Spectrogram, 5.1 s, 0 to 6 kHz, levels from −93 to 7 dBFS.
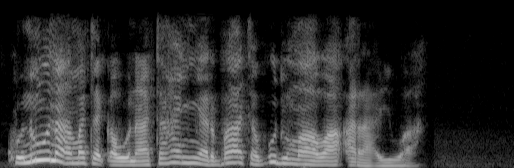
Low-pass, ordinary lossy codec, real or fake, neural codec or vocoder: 5.4 kHz; AAC, 32 kbps; fake; vocoder, 44.1 kHz, 128 mel bands, Pupu-Vocoder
